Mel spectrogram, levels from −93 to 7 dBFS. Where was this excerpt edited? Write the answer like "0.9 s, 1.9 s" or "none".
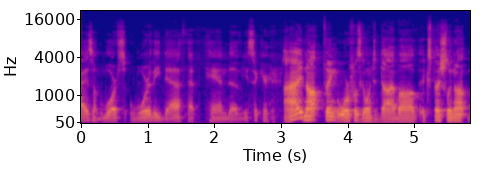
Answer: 2.4 s, 3.3 s

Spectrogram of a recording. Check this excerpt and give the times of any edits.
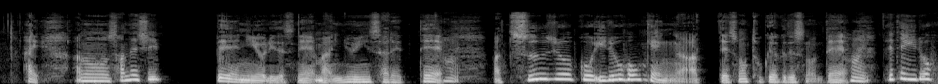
none

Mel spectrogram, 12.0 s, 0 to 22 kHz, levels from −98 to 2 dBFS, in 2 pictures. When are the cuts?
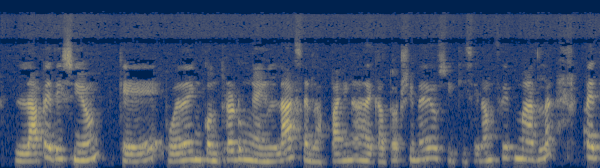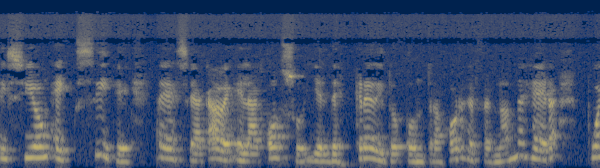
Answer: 1.6 s, 5.8 s, 7.6 s

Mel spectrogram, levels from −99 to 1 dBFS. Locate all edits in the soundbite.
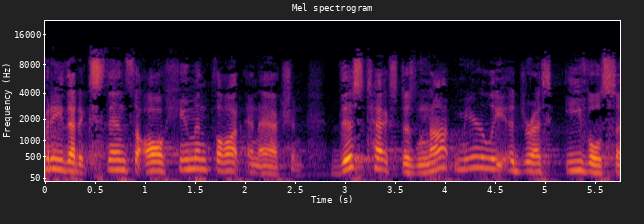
none

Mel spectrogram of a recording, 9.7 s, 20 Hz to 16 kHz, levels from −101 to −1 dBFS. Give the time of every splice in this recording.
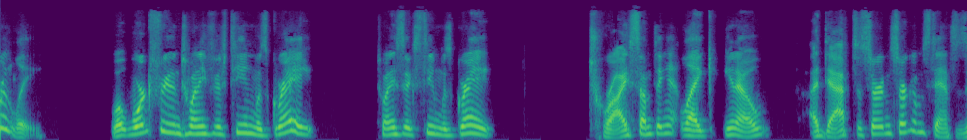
none

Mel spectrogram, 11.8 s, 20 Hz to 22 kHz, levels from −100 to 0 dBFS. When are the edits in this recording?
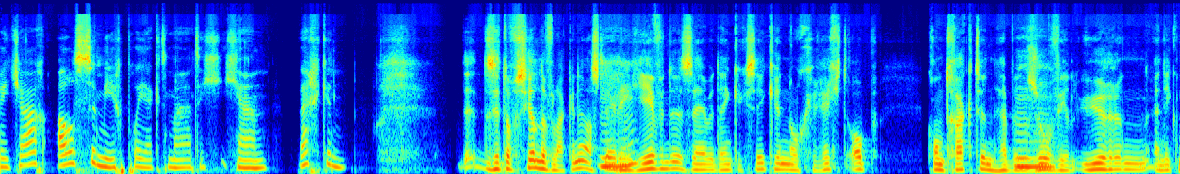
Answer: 7.7 s

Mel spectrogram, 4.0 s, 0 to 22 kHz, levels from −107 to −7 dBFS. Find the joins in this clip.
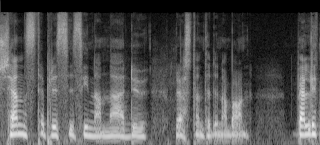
2.2 s

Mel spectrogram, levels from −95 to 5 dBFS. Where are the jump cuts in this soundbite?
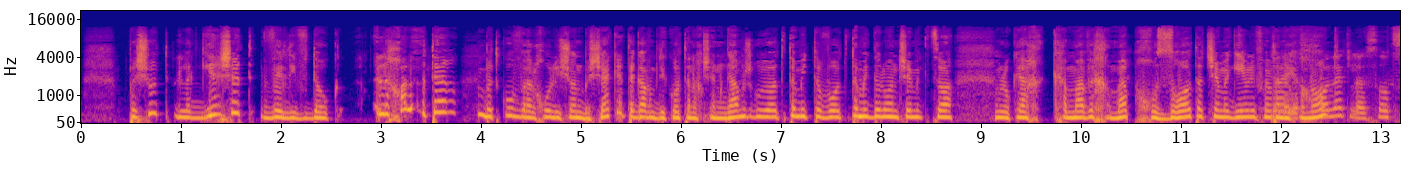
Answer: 4.0 s, 5.7 s, 6.2 s, 7.0 s, 7.7 s, 9.1 s, 10.5 s, 11.9 s

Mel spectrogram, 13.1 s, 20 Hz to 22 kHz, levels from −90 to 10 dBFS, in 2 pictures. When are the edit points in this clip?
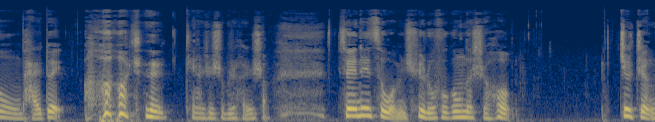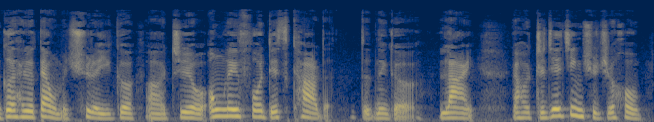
8.0 s, 10.9 s

